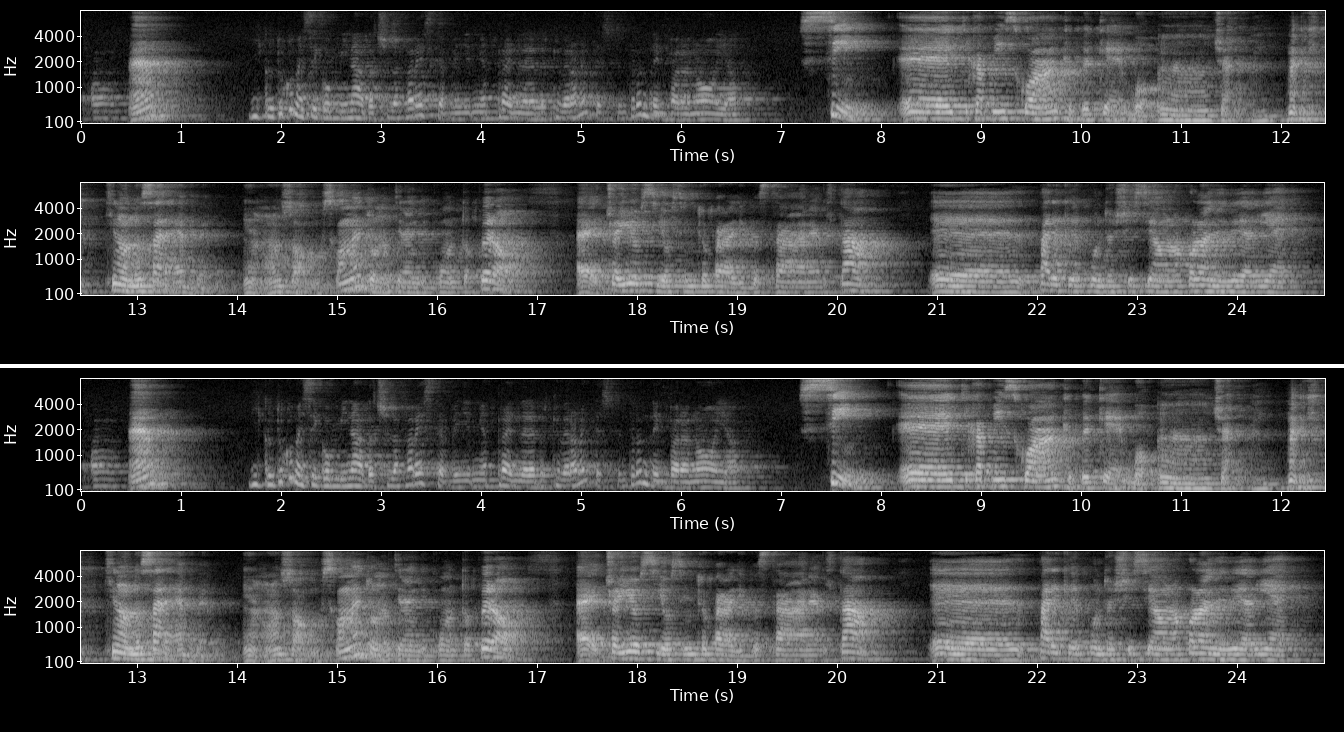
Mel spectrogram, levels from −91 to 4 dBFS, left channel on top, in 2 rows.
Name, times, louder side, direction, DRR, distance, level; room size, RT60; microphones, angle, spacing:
voice 1, 0.5-0.8 7.2-7.8 8.2-12.4 12.7-13.7 14.1-16.8 17.4-20.4 20.9-24.5, right 2 dB, 70° right, -1 dB, 3.9 m, -25 dB
voice 2, 1.7-6.6, right 2 dB, 40° right, 2 dB, 2.3 m, -32 dB
26.0 x 20.0 x 10.0 m, 1.1 s
head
